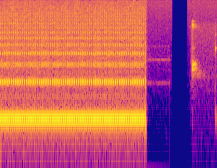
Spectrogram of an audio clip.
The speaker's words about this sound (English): I will try to call her.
